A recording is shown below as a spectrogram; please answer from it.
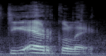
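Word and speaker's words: D'Ercole: The authentic Italian pronunciation is Di Ercole.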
